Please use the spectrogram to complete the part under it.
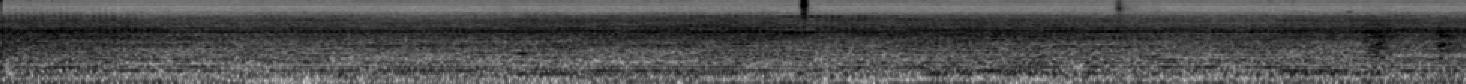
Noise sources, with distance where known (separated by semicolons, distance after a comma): unidentified impact machinery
